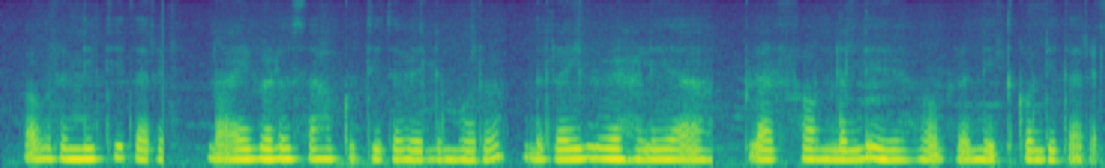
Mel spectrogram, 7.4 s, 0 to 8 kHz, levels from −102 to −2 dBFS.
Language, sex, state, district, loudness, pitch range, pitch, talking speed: Kannada, female, Karnataka, Shimoga, -15 LUFS, 165-180 Hz, 175 Hz, 105 wpm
